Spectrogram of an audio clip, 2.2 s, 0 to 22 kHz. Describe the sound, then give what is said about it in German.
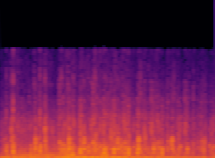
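Hundreds of onlookers applaud as heavy-load transporters begin moving the Sternbrücke bridge, a steady patter of clapping mixed with crowd murmur at an even level throughout. “Um 10.22 Uhr begannen mehr als 1000 Räder der Tieflader sich langsam zu drehen, begleitet vom Applaus hunderter Schaulustiger.”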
